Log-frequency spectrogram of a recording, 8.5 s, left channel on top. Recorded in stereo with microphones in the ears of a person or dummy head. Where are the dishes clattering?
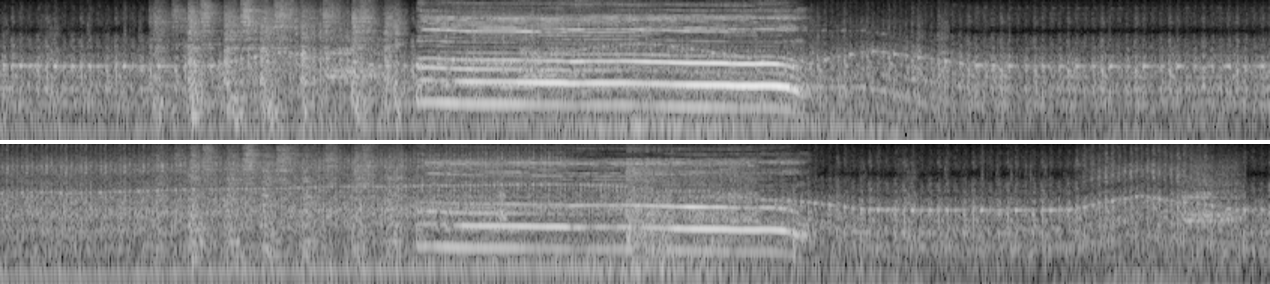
80° left, 4.5 m.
